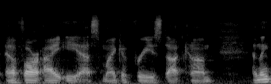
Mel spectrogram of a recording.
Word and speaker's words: Fries: minor prophet mi CAH freezes spelled like french fries FR IES Micah fries calm and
